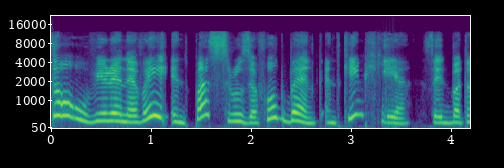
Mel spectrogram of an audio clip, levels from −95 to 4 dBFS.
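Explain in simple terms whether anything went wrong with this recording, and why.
From 3.23 to 3.45 s the sound turns choppy, with pieces missing: this is repeated packet loss (robotic sound). Six tiny gaps, none longer than 20 ms, come in quick succession, each partly patched by stretching the sound just before it, rather than one clean dropout.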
